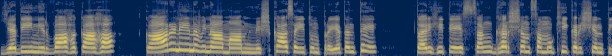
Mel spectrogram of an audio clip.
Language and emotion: Sanskrit, angry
